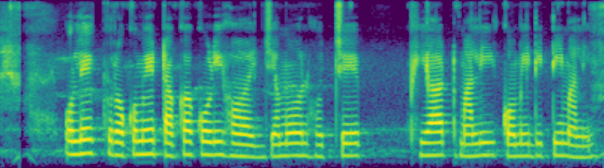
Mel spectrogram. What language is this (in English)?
Bangla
